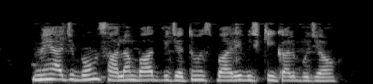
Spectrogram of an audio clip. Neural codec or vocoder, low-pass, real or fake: none; 7.2 kHz; real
